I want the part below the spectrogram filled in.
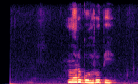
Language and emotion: Russian, neutral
